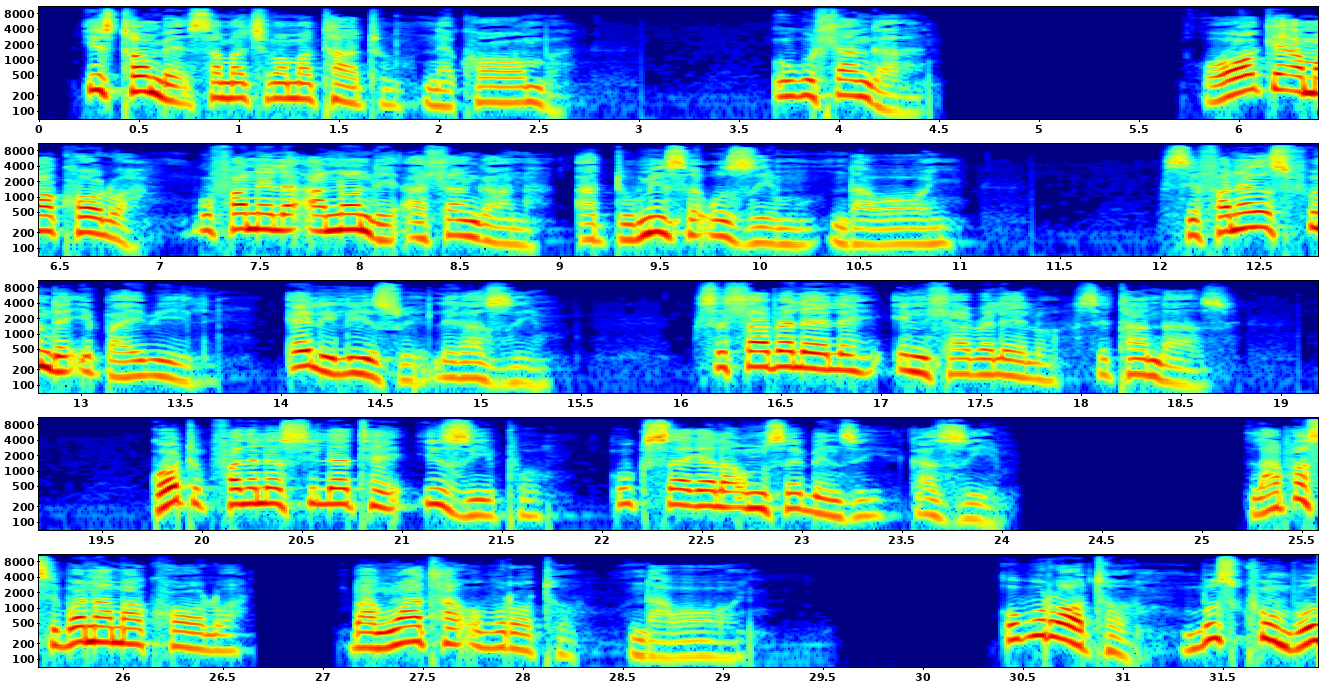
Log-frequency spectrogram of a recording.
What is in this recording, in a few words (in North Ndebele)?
good news ndebele southern, drama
